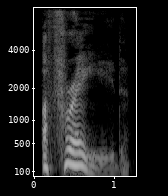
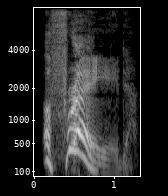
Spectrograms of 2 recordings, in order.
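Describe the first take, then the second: First: Soft, low, questioning echo; quiet disbelief. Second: Indignant outburst falling at the end; indignant exclamation. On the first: Accused of being afraid, quiet disbelief. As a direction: echo the word softly, lifting at the end. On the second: Accused of being afraid, indignant retort. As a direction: throw the word back, affronted. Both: Acted.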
